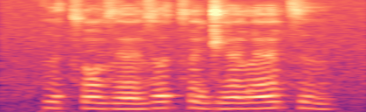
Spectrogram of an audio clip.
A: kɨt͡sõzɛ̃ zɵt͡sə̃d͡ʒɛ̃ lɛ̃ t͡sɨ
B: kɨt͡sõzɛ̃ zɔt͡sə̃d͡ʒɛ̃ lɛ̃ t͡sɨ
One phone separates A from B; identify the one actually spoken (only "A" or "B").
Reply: A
